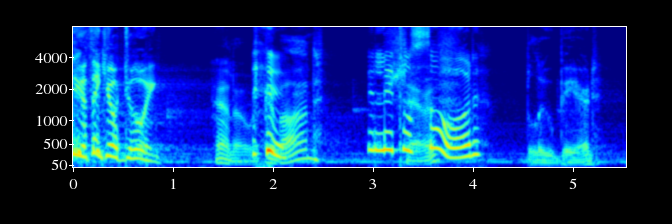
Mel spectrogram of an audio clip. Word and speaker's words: Ichabod: Ichabod, that's how you say it.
